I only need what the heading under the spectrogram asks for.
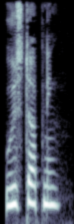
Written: udstopning

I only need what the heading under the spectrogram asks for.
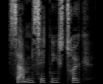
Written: sammensætningstryk

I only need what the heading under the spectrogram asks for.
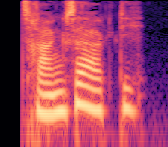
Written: tranceagtig

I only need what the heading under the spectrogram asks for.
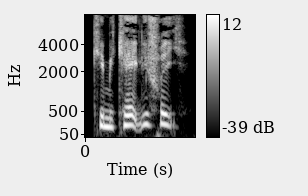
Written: kemikaliefri

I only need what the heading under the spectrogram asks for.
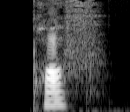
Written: prof

